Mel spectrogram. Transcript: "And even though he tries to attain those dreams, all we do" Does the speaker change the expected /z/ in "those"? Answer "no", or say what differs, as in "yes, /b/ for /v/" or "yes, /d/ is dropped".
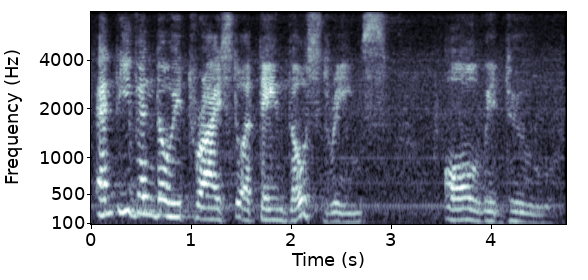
yes, /s/ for /z/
